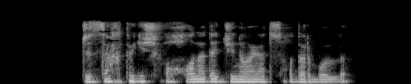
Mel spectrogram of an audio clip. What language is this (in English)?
Uzbek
